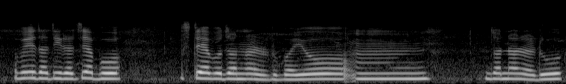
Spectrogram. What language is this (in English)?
Nepali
